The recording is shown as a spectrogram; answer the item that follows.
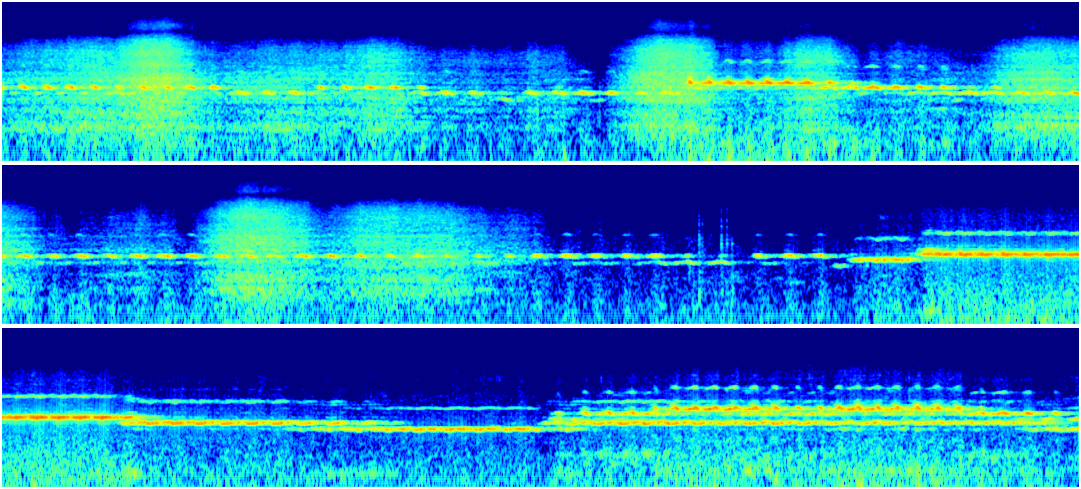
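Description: Corrugated plastic whirly tubes swung in circles, singing whistle-like tones that step up and down between notes. Whooshes of air come through several times in the first half, and near the end two tubes sound together, giving two or more notes at once.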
